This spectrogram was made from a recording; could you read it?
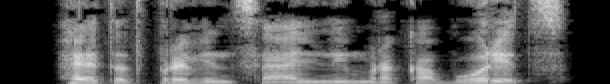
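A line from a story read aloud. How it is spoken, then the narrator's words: Scornful snort. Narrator (Russian): фыркнул герцог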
